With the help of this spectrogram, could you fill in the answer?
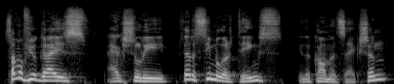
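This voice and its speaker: Animated Serbian-accented man ranting. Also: fairly high pitch, normal speed. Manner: emphatic, opinionated, rambling with repeats. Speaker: bodybuilding commentary host. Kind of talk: casual commentary to camera.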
